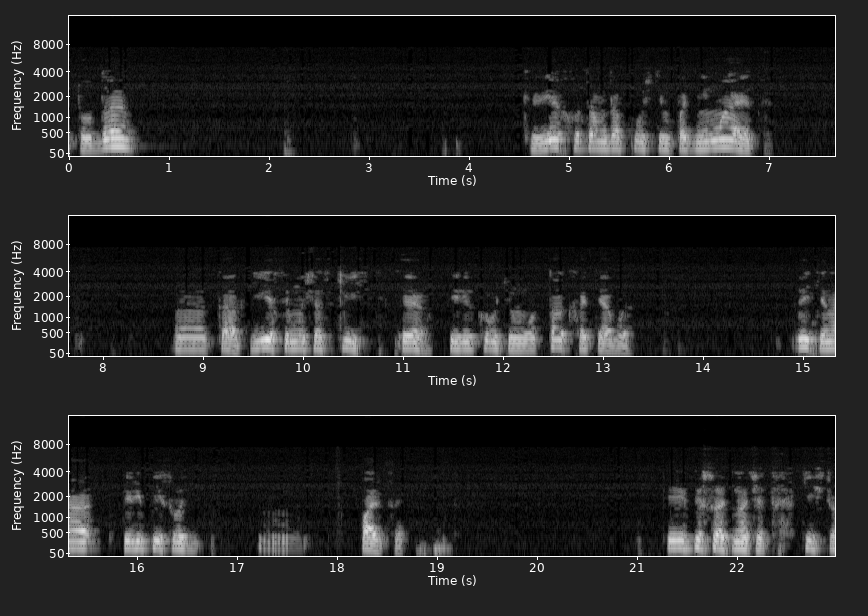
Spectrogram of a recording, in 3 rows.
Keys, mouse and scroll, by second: 2.4 middle click, 3.7 r, 7.1 middle click, 10.1 click, 11.0 r, 13.7 g, 15.2-17.7 middle drag, 19.4-21.4 drag, 21.9-22.9 middle drag.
